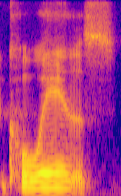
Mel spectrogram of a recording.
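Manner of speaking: "Koalas" said "ko-ay-las", Australian; Australian accent. Shown as a demonstration. Cohost tries the accent on request, Australian. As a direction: copy the Australian vowel in "Koalas". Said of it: "you sounded so fucking Australian".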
